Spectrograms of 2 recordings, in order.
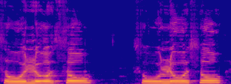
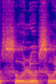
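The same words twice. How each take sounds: First: सोलू सु with a soft lisped th for each s, no whistle; soft th sound. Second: सोलू सु with sharp whistled s sounds; wrong whistling s. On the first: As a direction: model सोलू सु gently, tongue softening every s into th. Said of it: "इसको पढ़ना है नरमी से". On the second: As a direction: show the mistake: सोलू सु quickly, hissing each s. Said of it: "इसको सोलू सु नहीं पढ़ना". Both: Shown as a demonstration.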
